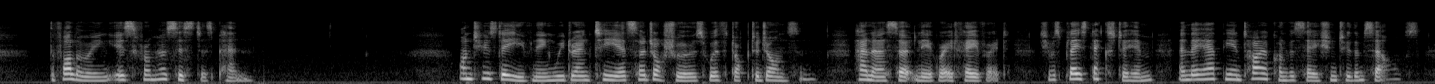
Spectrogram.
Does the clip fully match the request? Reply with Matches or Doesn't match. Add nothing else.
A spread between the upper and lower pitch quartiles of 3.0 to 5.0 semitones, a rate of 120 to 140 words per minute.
Doesn't match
